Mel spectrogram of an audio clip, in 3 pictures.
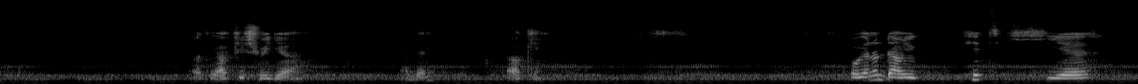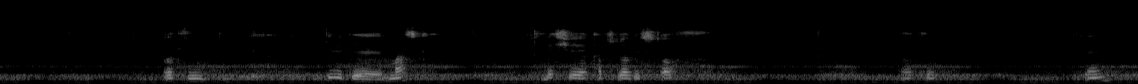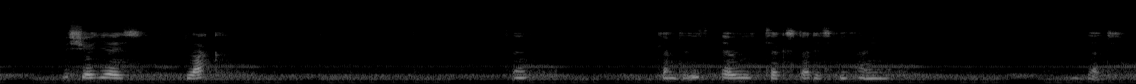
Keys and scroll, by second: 13.7 b, 17.1 Tab, 19.3 Caps_Lock.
